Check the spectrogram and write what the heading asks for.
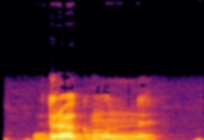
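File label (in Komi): "дрӧгмунны", Komi, female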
